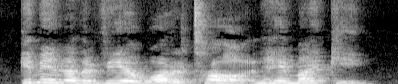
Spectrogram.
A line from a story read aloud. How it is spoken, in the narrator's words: He barked up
